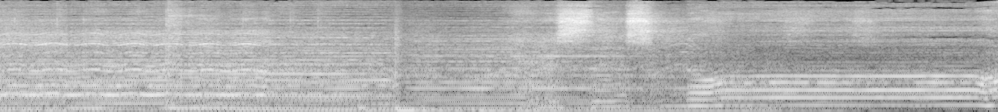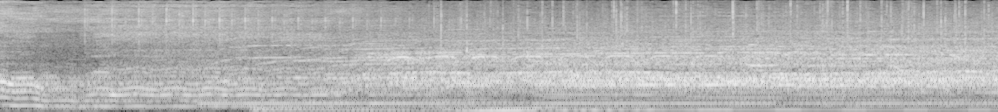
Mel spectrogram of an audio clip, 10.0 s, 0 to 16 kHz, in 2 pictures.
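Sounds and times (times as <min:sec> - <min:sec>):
audience cheering and whooping: 0:05.9 - 0:09.9.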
